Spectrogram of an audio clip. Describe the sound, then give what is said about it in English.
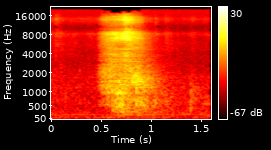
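A single sneeze bursts out, a breathy, hissing blast lasting under a second, moderately loud, with no talking around it. “Bless you.”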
